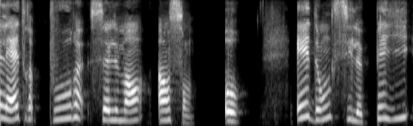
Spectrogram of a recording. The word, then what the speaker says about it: aux: Donc AUX, ça se prononce tout simplement O, comme la lettre O. Donc 3 lettres pour seulement un son, O.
